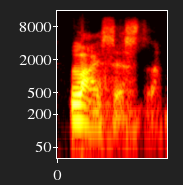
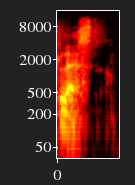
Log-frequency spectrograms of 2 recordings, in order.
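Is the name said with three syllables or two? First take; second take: three; two. First: The name is said with three full syllables. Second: The name is said with two short syllables. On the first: The speaker calls it wrong. "It looks like you're supposed to pronounce it Leicester" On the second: The speaker calls it right. "It's not Leicester, it's Leicester"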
